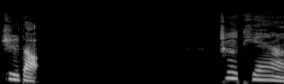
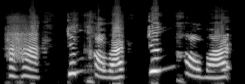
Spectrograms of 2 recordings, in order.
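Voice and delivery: loud, high, fast crowing; gleeful; 8 semitones higher, 11 dB louder than usual. A narrator's reading. Boy delighted at scaring the old monkey, gleefully. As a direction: laugh it out with naughty delight. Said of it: "好玩儿乐得直拍巴掌".

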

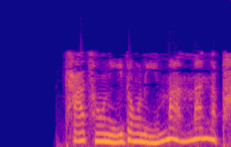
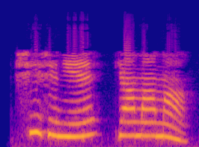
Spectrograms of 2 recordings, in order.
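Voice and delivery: put-on high, childlike thanks; tadpole children; 7 semitones higher, 4 dB louder than usual. Tadpoles thanking Mother Duck, high and childlike. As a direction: pipe it up like polite little ones.

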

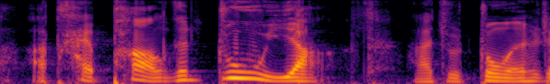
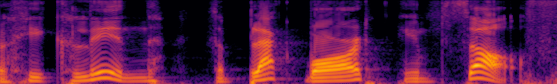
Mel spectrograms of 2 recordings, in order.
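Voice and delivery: slow example read; much slower than usual. Shown as a demonstration. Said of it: "你看，这边就用了反身代词".

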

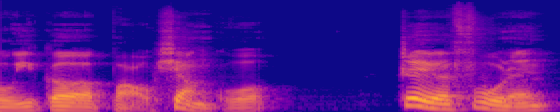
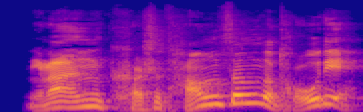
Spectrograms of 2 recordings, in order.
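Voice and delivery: shouted challenge; 8 semitones higher, 3 dB louder than usual. A narrator's reading. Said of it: "喝道".

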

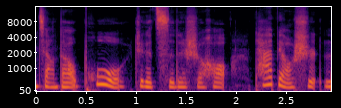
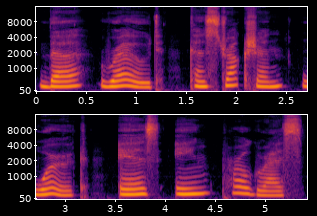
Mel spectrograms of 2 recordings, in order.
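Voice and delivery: very slow, each word set apart; slow reading; 3 dB louder, much slower than usual. Shown as a demonstration. Teacher reads the example slowly for students, slow reading. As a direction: read it slowly, pausing between words. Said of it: "我们慢读一遍".

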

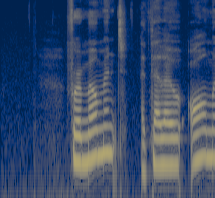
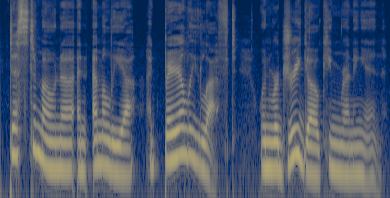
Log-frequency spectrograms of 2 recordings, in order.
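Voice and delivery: usual speaking voice

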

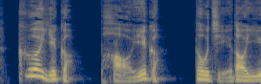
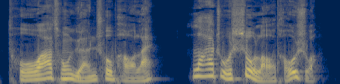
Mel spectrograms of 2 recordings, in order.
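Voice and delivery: ordinary delivery, nothing marked

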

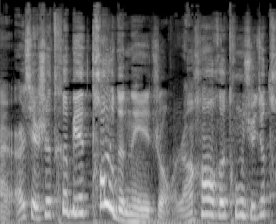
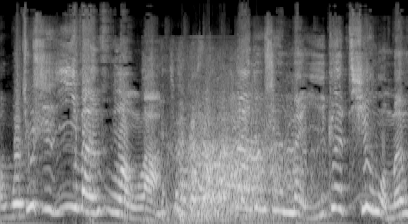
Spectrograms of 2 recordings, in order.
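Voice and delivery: giddy laughing boast; 8 semitones higher than usual. Real, not acted. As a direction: laugh through the brag. Giddy over his big milestone.

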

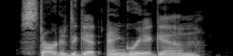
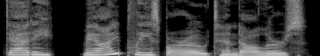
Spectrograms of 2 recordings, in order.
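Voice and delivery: put-on higher, hopeful childlike request; small boy asking; 7 semitones higher than usual. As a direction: ask sweetly like a little boy. Son asks to borrow.

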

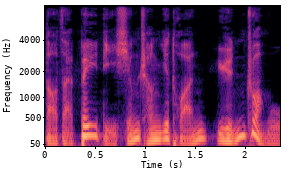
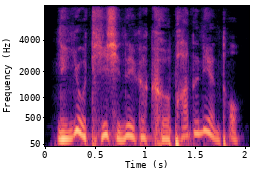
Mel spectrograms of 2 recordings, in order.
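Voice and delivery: higher, alarmed voice; fearful and aghast; 8 semitones higher than usual. A narrator's reading. Prosecutor horrified at the doctor's suspicion, alarmed. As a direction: recoil in horror as you say it. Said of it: "带着恐惧和惊愕的声调大声地说".

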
